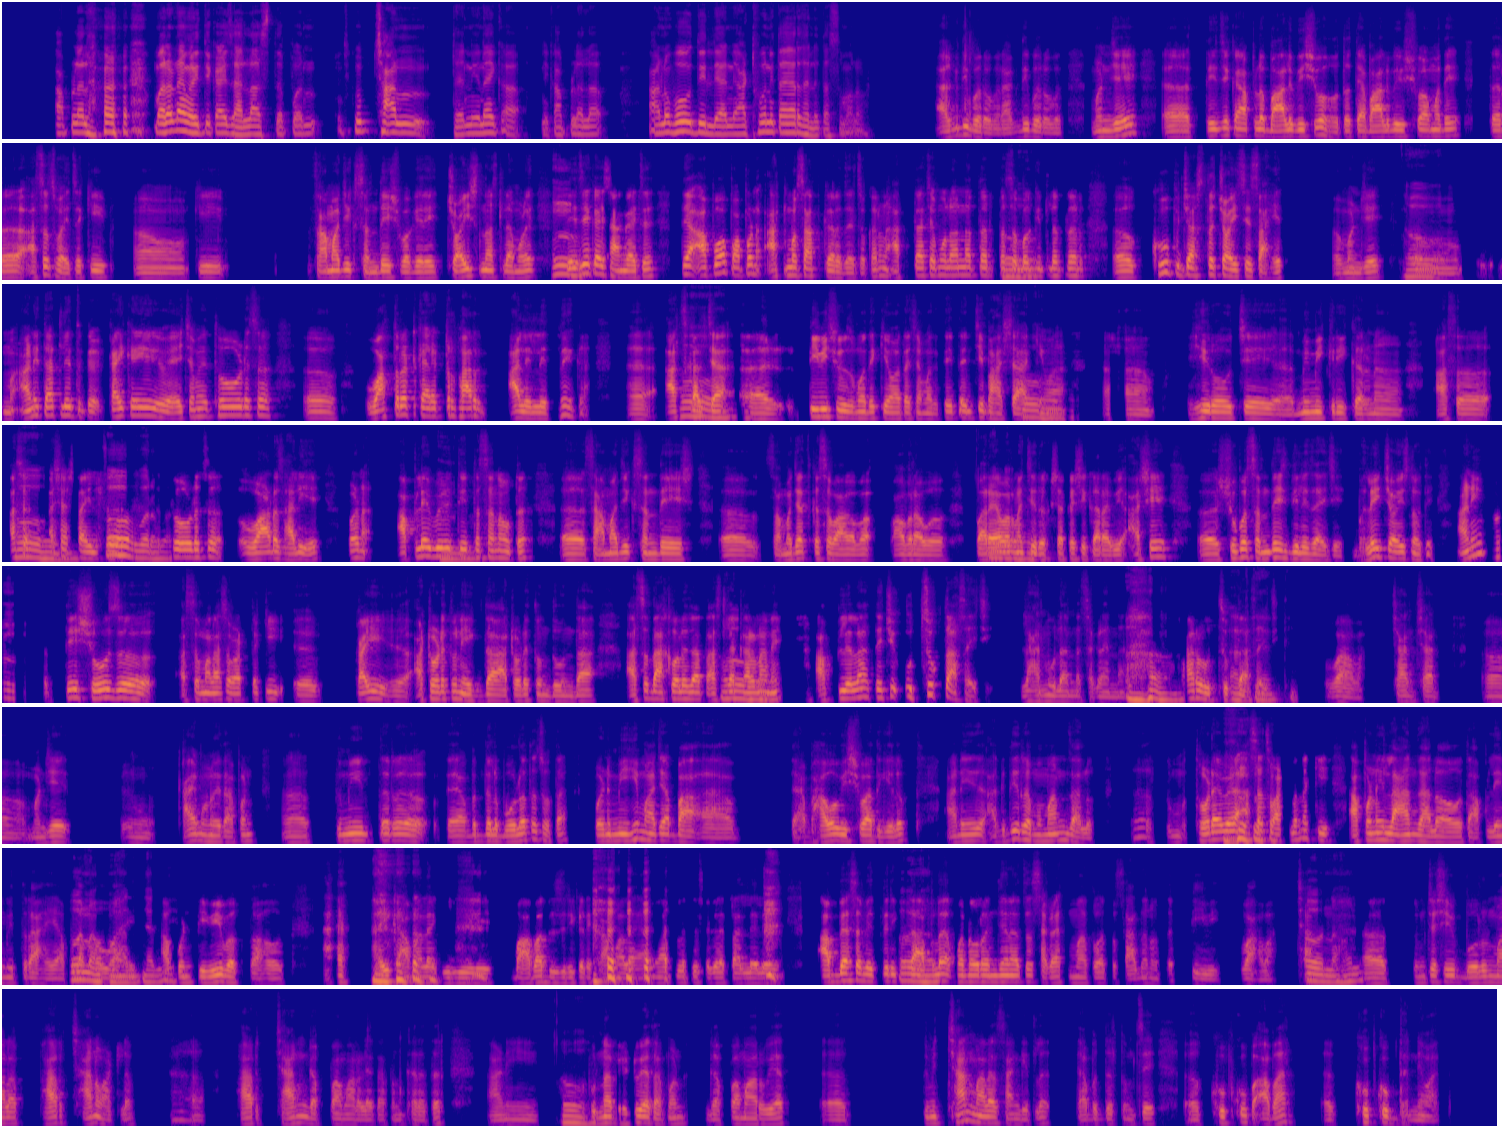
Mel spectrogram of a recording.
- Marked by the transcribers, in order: chuckle; tapping; in English: "चॉइस"; in English: "चॉइसेस"; horn; in English: "शोज"; in English: "चॉइस"; in English: "शोज"; other noise; chuckle; chuckle; chuckle; laugh
- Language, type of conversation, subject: Marathi, podcast, लहानपणीचा आवडता टीव्ही शो कोणता आणि का?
